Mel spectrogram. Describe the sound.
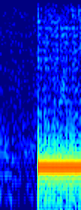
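A telephone tone sounds during an outgoing call to a client: after a moment of silence, a single steady, mid-pitched tone starts abruptly and holds unbroken and fairly loud to the end.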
